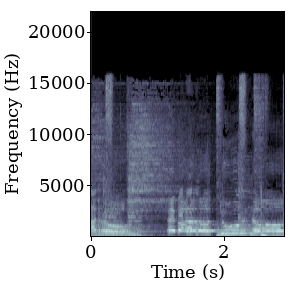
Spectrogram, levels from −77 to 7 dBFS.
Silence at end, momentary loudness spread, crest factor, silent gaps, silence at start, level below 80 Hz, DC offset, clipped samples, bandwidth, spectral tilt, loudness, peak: 0 s; 6 LU; 14 dB; none; 0 s; -26 dBFS; under 0.1%; under 0.1%; 16.5 kHz; -4.5 dB/octave; -15 LUFS; -2 dBFS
